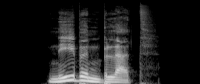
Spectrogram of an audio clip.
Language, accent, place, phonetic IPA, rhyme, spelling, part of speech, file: German, Germany, Berlin, [ˈneːbn̩blat], -eːbn̩blat, Nebenblatt, noun, De-Nebenblatt.ogg
- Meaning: stipule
